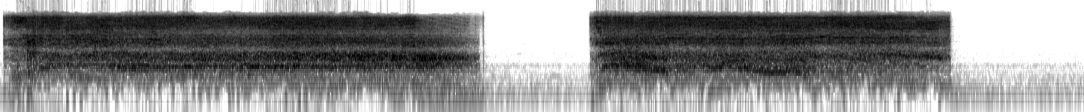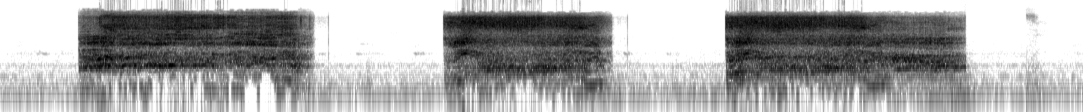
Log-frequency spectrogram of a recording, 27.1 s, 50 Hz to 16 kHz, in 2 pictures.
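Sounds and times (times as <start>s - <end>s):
harsh noisy creature blasts: 0.0s - 6.0s, 7.4s - 11.9s, 14.6s - 17.5s, 19.1s - 21.2s, 22.6s - 25.6s.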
